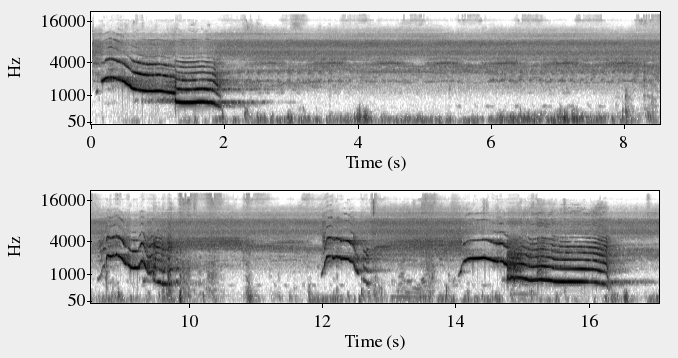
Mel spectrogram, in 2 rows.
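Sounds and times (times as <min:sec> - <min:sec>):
whistle-like animal call: 0:00.0 - 0:02.5, 0:08.6 - 0:10.1.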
